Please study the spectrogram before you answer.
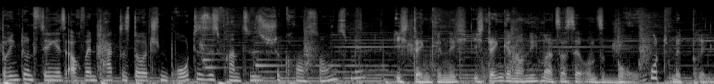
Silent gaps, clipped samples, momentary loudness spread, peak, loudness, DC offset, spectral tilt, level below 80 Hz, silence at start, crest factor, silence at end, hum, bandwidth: none; under 0.1%; 4 LU; -8 dBFS; -26 LUFS; under 0.1%; -5 dB/octave; -34 dBFS; 0 s; 16 dB; 0 s; none; 16 kHz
